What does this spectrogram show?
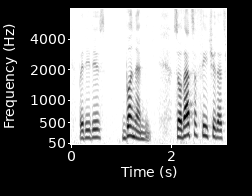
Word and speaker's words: bon ami: You would think it would be bon ami, but it is bonne amie.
